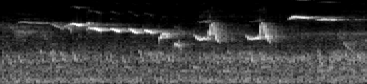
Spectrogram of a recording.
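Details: A magpie-robin sings in the morning: a long, high, wavering whistle, then short sweet notes and rising chirps, over a faint background hiss.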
